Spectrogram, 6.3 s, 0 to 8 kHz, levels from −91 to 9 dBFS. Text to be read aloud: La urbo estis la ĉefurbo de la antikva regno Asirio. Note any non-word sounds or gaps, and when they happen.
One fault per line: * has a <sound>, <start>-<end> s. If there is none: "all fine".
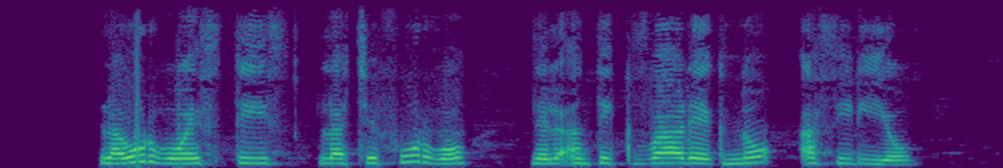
all fine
